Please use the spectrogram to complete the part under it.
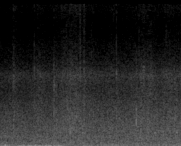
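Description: Strong wind blowing through a rambutan orchard where trees have fallen, a broad roar with buffeting gusts on the microphone, and no voices.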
